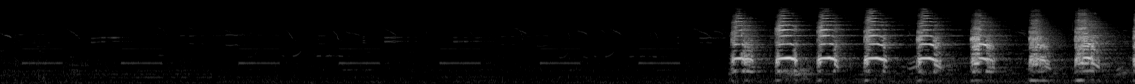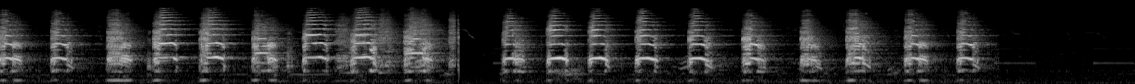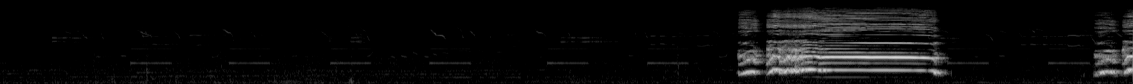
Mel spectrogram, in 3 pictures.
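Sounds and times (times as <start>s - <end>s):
waterfowl honking: 7.3s - 21.4s, 30.1s - 32.2s.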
